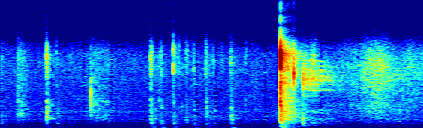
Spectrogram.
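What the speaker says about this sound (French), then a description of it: "je vais taper résultats organiques par exemple" Keys tapped on a computer keyboard while a search query is typed, a few light scattered clicks and short bursts, then a louder sharp clack near the end, alone and close.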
